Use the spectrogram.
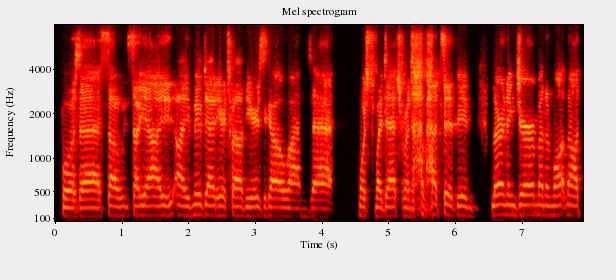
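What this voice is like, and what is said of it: Irish accent. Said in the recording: “I'm clearly not Austrian with this accent. I grew up in Dublin.”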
